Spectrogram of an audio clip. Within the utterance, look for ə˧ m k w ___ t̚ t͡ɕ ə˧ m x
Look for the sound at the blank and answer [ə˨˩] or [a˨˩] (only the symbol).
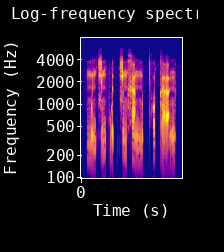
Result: ə˨˩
